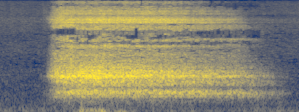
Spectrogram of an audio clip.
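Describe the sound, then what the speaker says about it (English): A single deep, slow inhalation drawn through the nose during a guided meditation, close and soft, lasting about two seconds before fading, with no talking over it. "Take a deep breath."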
